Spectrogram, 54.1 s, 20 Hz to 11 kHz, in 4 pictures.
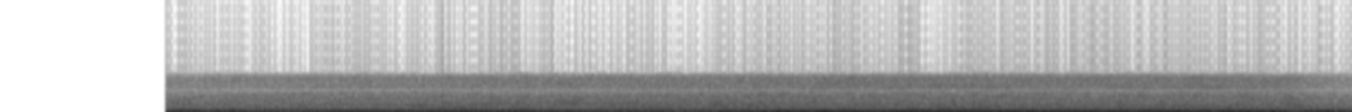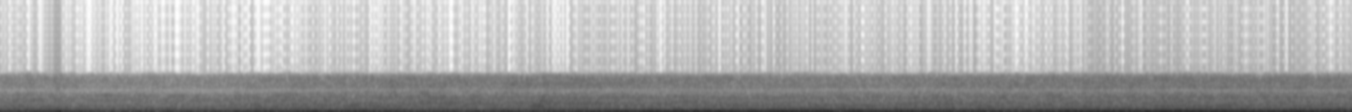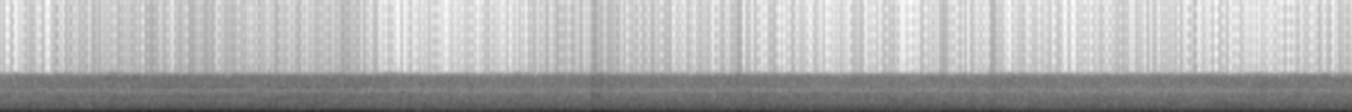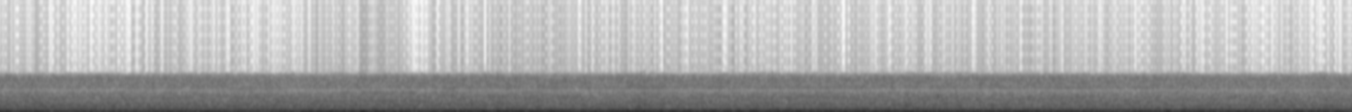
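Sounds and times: bus engine droning: 0:01.7 - 0:54.0
road noise: 0:01.7 - 0:54.0.

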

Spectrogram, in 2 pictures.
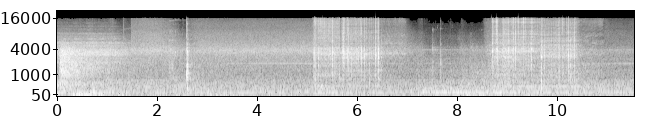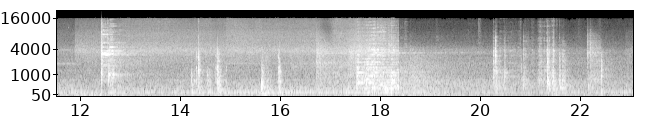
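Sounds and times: welding arc crackling: 0:05.0 - 0:07.1, 0:08.6 - 0:10.8.

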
